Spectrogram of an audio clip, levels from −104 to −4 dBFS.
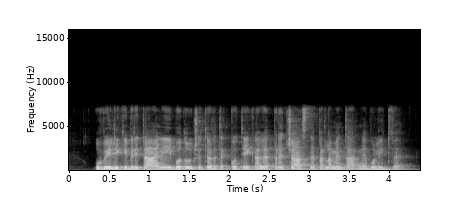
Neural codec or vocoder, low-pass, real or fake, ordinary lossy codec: none; 7.2 kHz; real; none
